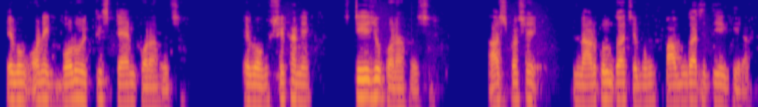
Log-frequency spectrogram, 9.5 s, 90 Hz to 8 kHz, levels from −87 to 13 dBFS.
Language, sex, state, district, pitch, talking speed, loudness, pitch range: Bengali, male, West Bengal, Jalpaiguri, 120 Hz, 125 wpm, -18 LUFS, 115-130 Hz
